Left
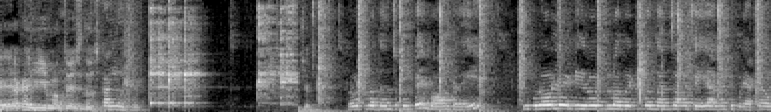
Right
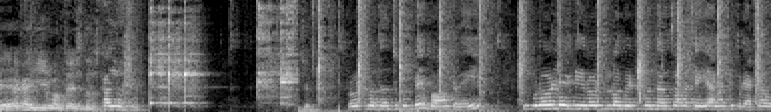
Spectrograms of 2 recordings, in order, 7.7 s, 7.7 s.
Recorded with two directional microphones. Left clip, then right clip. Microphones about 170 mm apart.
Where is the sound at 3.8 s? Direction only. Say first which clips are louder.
Right 1 dB; centre (ahead or behind).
